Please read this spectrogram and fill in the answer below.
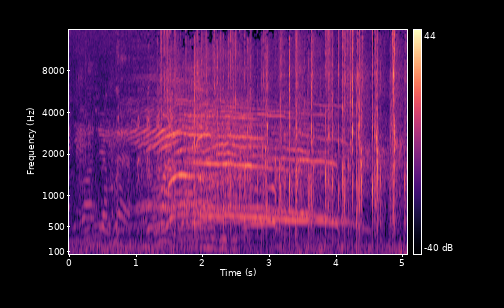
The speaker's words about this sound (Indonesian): Unta berumur 20 tahun dan bernama Salsa tanpa ragu berjalan memilih makanan yang berada di atas logo bendera Kroasia. Tepuk tangan penonton langsung terdengar di lokasi tersebut.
